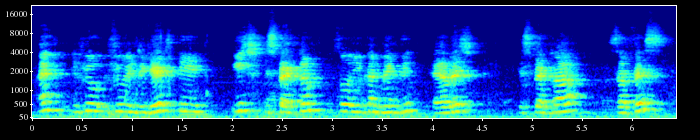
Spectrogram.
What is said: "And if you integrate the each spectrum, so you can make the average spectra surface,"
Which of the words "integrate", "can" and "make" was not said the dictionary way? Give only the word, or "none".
integrate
